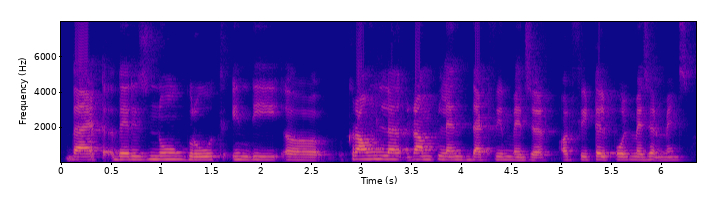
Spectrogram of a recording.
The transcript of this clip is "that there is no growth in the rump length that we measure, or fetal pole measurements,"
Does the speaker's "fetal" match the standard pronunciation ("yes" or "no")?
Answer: yes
